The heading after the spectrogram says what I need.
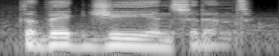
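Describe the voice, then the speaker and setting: A man's voice: on the low side, gravelly, noisy background. Weary, guarded young townsman. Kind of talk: video game voice acting.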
